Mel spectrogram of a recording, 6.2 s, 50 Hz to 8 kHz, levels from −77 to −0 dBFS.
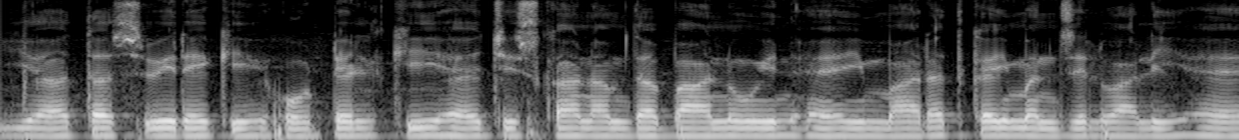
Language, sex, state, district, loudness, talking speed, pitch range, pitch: Hindi, male, Gujarat, Valsad, -16 LUFS, 165 wpm, 110-115 Hz, 115 Hz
